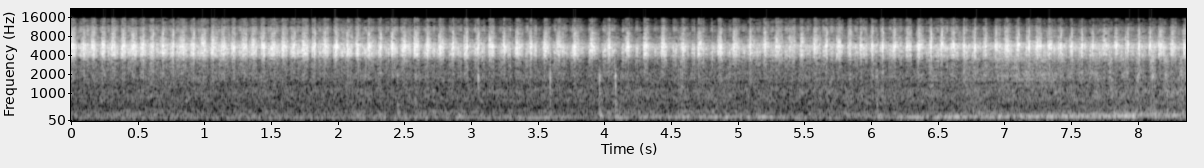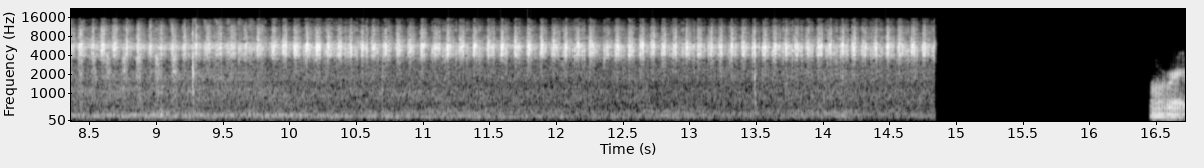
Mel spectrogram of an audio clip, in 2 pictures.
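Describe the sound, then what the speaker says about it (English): A rattlesnake's rattle, likely a Florida species, buzzes as a loud, steady, continuous dry hiss for about fifteen seconds before cutting off abruptly into silence. "And then we can listen to what its rattle sounds like too."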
